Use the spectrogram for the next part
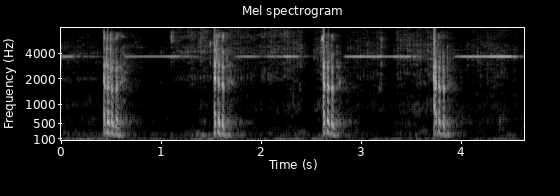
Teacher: fazendo isso muito rápido só que não precisa ser tantas vezes com três ou quatro vezes de vibração Você já consegue pronunciar o r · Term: R vibrante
